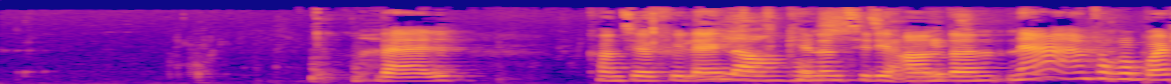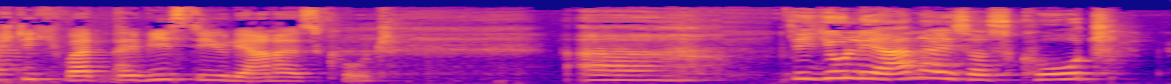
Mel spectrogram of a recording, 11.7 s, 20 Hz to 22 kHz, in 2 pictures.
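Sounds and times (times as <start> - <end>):
faint wet mouth sound from a sip of water: 0.0 - 1.7
soft gulp of water: 0.0 - 1.8
low hiss: 0.0 - 11.7
speech: 1.9 - 2.4, 3.0 - 8.0, 8.7 - 11.5.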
